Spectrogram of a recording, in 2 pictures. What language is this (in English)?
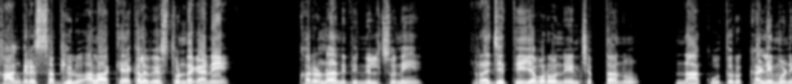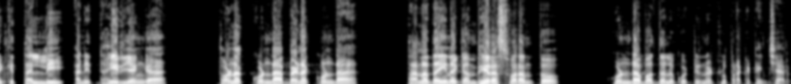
Telugu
